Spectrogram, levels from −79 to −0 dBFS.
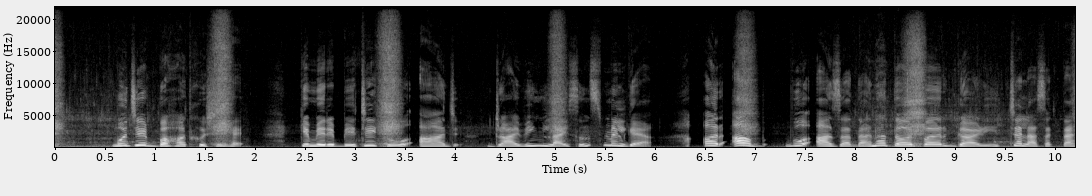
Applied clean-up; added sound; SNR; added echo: none; Sink (filling or washing) + Respiratory sounds; 14 dB; none.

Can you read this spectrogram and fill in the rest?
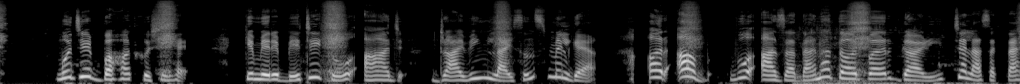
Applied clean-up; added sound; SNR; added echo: classical method spectral subtraction.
